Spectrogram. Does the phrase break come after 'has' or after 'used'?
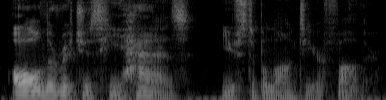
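after has. There is a break after 'has', before 'used'. The riches the giant owns were formerly the father's. The speaker calls it right. "Pyle means"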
